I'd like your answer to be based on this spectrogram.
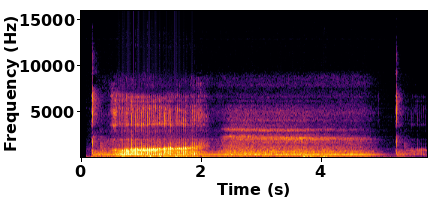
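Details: A 54-year-old woman, a snoring contest finalist, snoring in her sleep: one long, loud, rough rattling snore with a rising tone, then a steady droning rumble, ending abruptly.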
